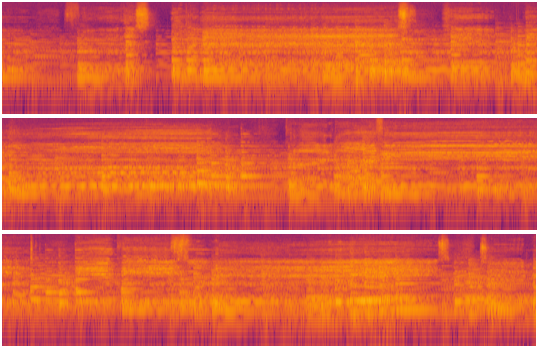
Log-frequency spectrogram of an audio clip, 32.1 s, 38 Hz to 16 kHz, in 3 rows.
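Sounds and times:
choir singing sustained chords: 0:00.0 - 0:32.0.

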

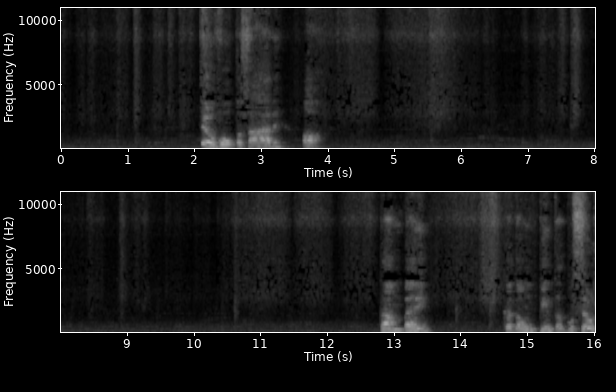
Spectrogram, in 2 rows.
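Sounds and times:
paintbrush swishing on drywall: 0:00.0 - 0:16.0.

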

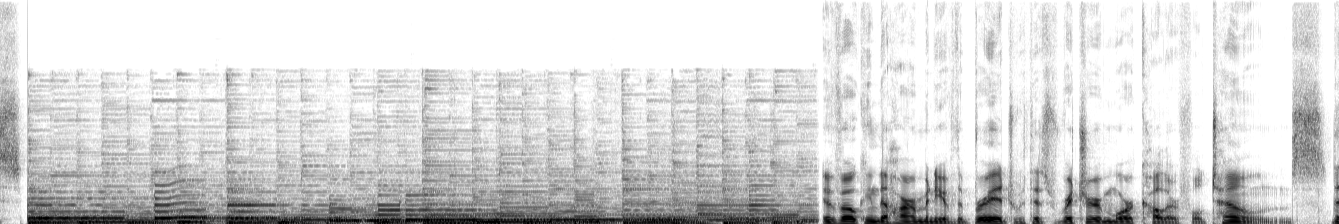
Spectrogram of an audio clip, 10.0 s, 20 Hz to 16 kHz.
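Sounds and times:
lead guitar melody: 0:00.2 - 0:06.2
plucked guitar notes: 0:00.2 - 0:06.2.

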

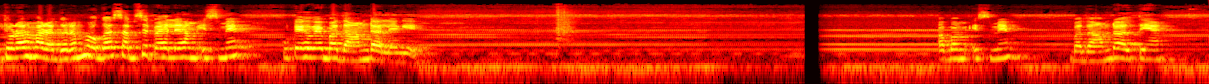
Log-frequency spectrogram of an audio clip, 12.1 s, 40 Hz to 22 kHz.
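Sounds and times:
steady electric hum: 0:00.0 - 0:12.0.

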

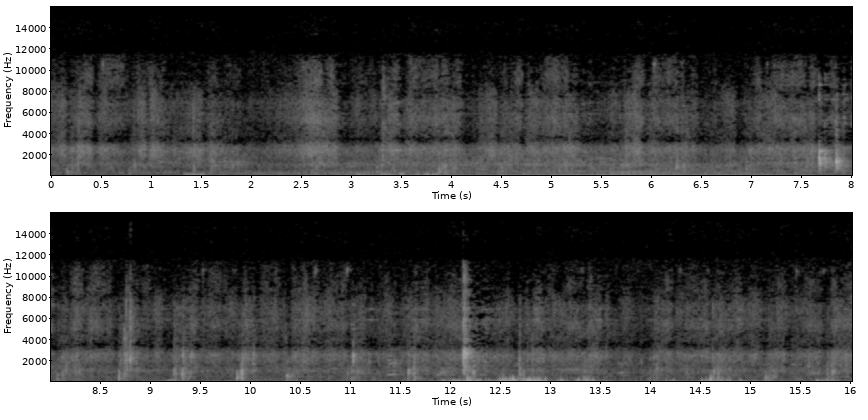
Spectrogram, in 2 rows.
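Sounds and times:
footsteps on concrete: 0:00.0 - 0:16.0.

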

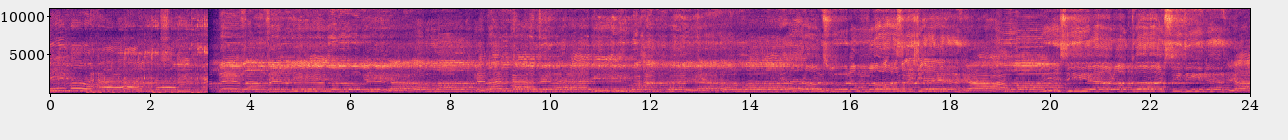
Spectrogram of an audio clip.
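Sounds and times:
voices singing devotional song: 0:00.0 - 0:24.0.

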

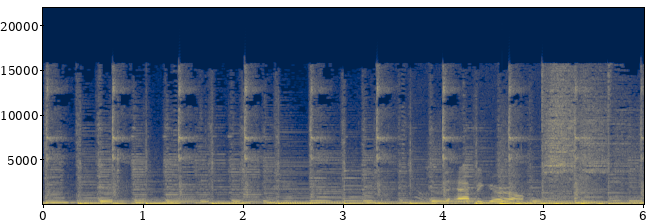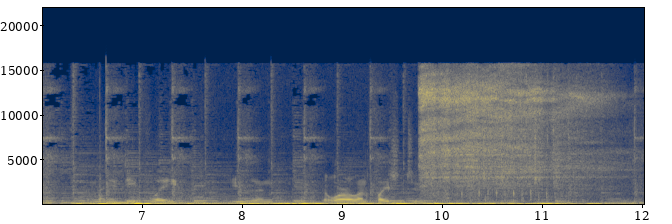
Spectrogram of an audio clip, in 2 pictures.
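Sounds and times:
background music: 0:00.0 - 0:12.0
air hissing from inflation tube: 0:09.8 - 0:12.0.

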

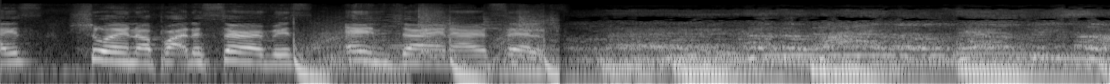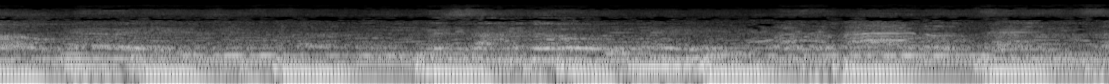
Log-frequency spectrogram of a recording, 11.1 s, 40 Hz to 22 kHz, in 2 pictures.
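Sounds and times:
deep bass held notes: 0:01.5 - 0:11.0
gospel choir singing: 0:02.7 - 0:11.0.

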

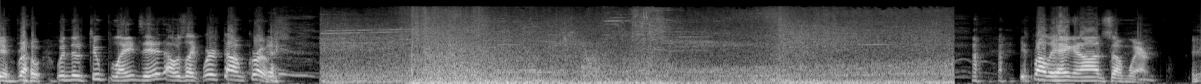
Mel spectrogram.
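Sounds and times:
heavy low rumble: 0:03.2 - 0:09.6.

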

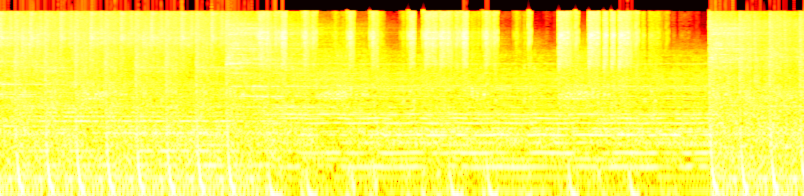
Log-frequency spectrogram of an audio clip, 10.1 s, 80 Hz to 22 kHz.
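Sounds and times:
hardcore electronic music: 0:00.0 - 0:10.0.

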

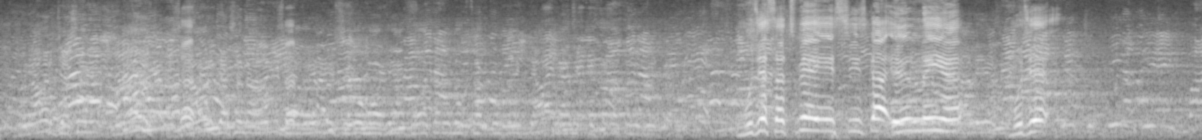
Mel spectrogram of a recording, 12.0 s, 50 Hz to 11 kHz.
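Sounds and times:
babble of overlapping voices: 0:00.0 - 0:12.0.

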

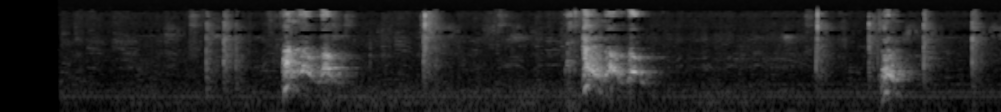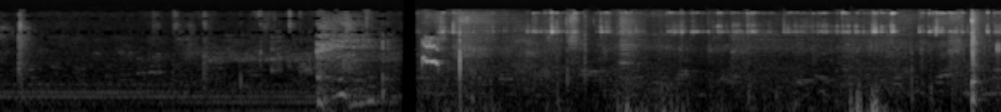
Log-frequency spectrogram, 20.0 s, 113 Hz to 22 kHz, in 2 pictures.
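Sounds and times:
small dog barking: 0:02.8 - 0:03.6, 0:05.7 - 0:06.7, 0:08.8 - 0:09.2.

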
